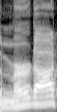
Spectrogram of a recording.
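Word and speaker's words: Murdaugh: a Netflix special and Murda was an attorney spell it Mur d a u g there was a net NE Netflix special about this guy Alex murdog yes yes he had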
